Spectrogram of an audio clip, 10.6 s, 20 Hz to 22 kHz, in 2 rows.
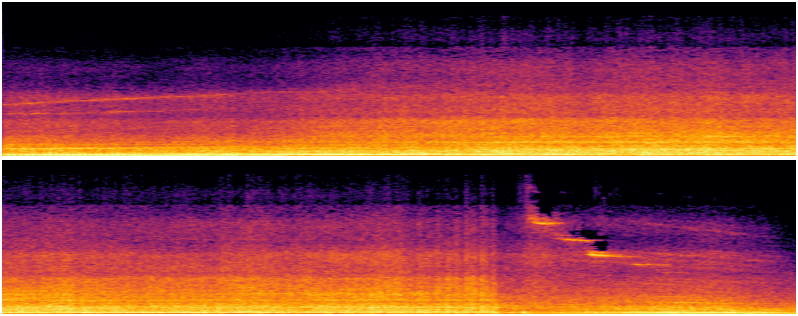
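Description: Turbocharged car engine revving hard during a boost test run at about 10 pounds of boost, a loud, steady drone whose pitch climbs slowly for about ten seconds.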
